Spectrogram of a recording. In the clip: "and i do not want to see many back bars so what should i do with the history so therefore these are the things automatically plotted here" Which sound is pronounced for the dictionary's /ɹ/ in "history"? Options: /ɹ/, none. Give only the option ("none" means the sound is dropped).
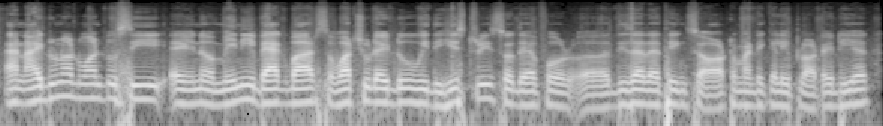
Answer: /ɹ/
